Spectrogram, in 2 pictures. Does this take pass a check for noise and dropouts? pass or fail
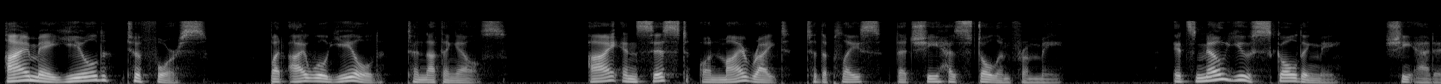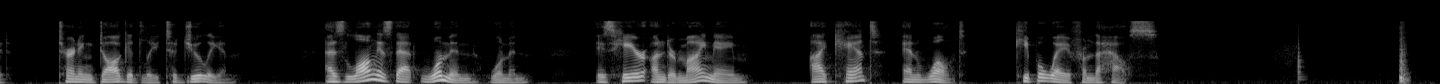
fail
